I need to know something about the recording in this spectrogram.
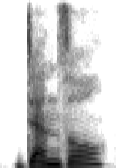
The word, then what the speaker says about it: Denzel: She began to pronounce her son's name with a slightly altered emphasis, Denel, pronounced with the broader e sound, to differentiate him from his father.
